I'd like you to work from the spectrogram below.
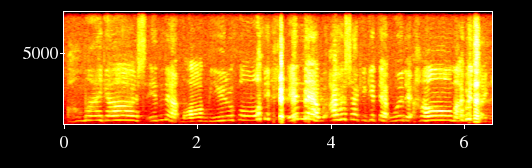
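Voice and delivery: breathless rapture at a pretty log; gushing excitement. Retold or imitated. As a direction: swoon over the scenery like on the video. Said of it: "you can hear me through the whole thing".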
